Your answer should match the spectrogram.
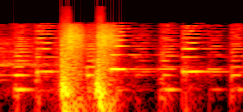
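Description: Two heavy whacks, about a third of a second apart, over sparse notes of background music.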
